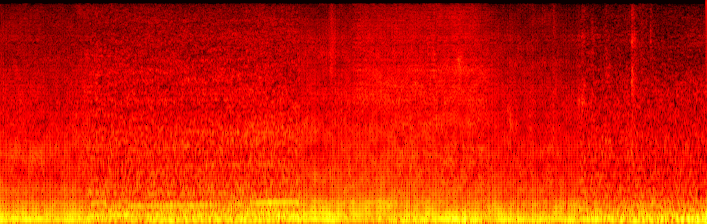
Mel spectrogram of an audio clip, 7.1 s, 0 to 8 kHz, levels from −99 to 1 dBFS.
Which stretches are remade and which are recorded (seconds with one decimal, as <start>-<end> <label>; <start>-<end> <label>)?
0.0-0.9 remade; 0.9-3.0 recorded; 3.0-5.8 remade; 5.8-7.1 recorded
